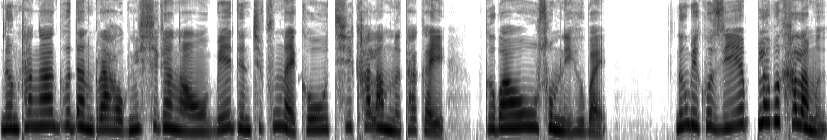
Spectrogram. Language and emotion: Bodo, disgusted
